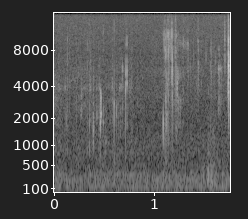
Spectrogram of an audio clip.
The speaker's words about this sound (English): Let's take our first sip.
